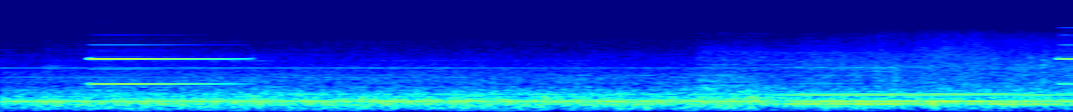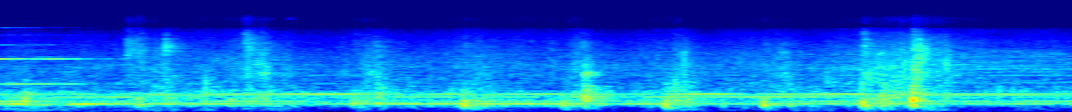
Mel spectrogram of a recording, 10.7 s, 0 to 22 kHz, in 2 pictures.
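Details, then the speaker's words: Land Rover Discovery 3/4 2.7L TDV6 diesel (chassis from 7A000001), just after fuel filter replacement, ignition on without starting to prime: short chime then steady low electric hum with light ticking; fuel priming pump running normally. "<b>So with the fuel filter in place I'm just</b> <b>going to prime the system and the</b> <b>internet says just to turn the ignition</b> <b>don't start the car.</b>"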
